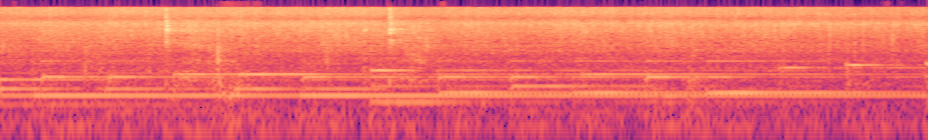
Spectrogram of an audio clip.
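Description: Eggplant slices fry in a pan with an even, continuous sizzle and light crackle, close and moderately loud, with faint tonal sounds in the background and no talking.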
